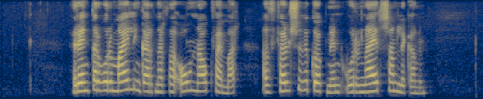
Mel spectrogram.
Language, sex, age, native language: Icelandic, female, 40-49, Icelandic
